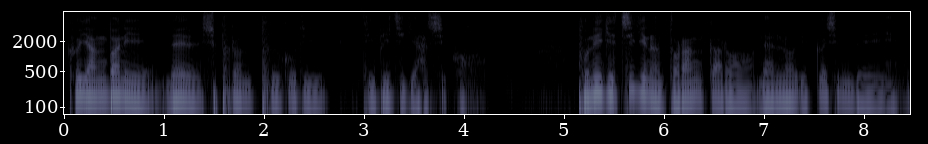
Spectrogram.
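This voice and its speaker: A man reciting a psalm as a folksy, rough-spoken man with a broad Gyeongsang accent, drawing the words out slowly and bluntly. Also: mid-range voice, dark tone. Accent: Gyeongsang dialect. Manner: slow, earthy, blunt country phrasing. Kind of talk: sermon illustration, dialect recitation.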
